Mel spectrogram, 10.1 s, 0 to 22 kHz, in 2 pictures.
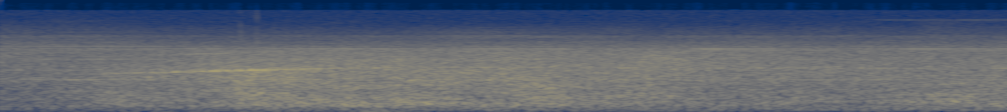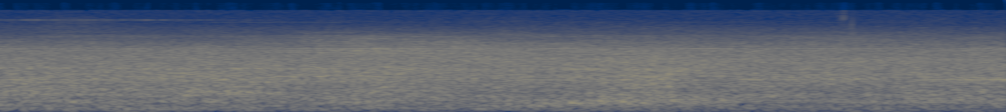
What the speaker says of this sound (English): believe this is the FedEx 767 coming in from Memphis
